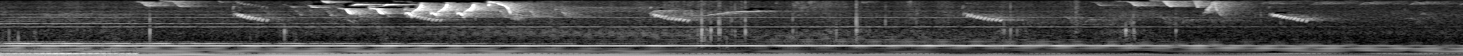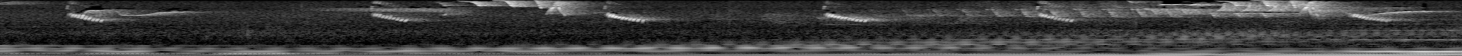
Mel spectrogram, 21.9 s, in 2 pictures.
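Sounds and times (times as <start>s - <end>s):
steady low hum: 0.0s - 13.0s
woodland birds chirping and trilling: 0.0s - 21.9s.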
